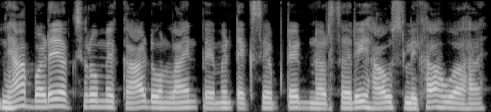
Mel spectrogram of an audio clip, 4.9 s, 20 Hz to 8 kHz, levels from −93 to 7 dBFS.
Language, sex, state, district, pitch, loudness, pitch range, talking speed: Hindi, male, Jharkhand, Ranchi, 145 Hz, -17 LUFS, 135-155 Hz, 160 wpm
